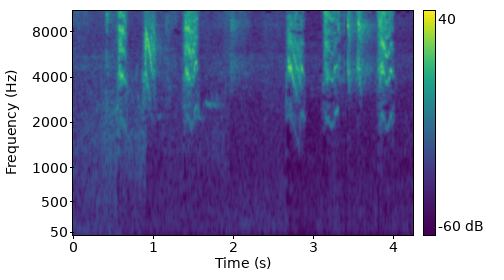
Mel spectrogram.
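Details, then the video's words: Female Papa-capim (Double-collared Seedeater), whose calls are used to stir a male to sing: scattered short high chirps and buzzy notes in small clusters, with brief pauses, against light hiss. "Fêmea de Papa capim piadeira para Esquentar Papa capim"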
